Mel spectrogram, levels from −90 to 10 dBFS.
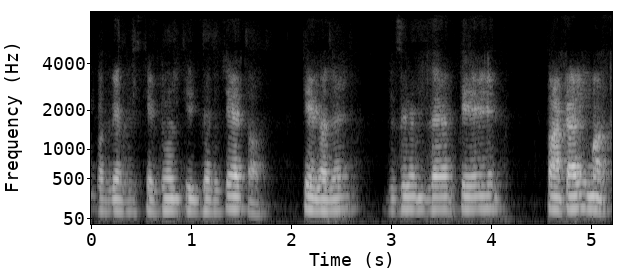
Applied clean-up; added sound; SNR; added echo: neural mask model DeepFilterNet 3.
